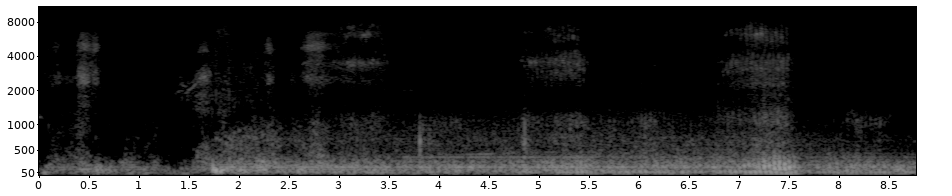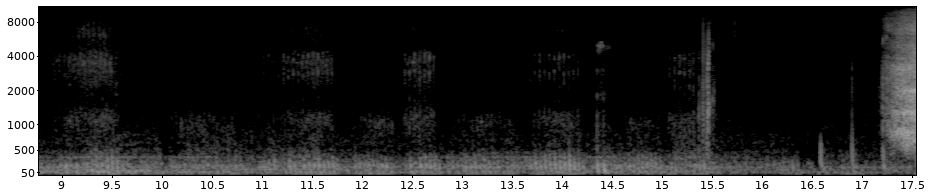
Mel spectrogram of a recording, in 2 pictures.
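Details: Kuromitsu, a pet cat, snoring loudly: a steady low rumbling drone broken by soft airy puffs roughly once a second, with a brief louder rustle at the very end.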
